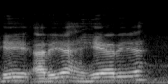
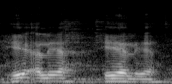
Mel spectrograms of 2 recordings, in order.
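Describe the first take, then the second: First: The middle consonant is an R sound. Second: The middle consonant is an L sound. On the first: It is what the speakers intended to say. The speaker calls it right. "उसका अर्थ हेरिया कहना चाह रहे थे" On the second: It accidentally means scorpion. The speaker calls it wrong. "मुंह से निकल गया"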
